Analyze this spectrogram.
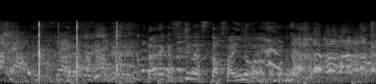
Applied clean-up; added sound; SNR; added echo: none; Piano; 18 dB; none.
